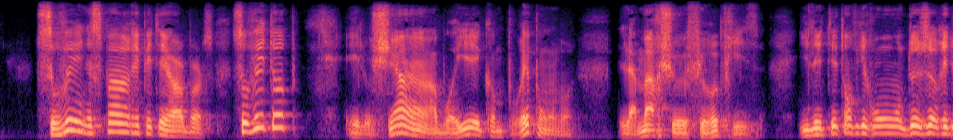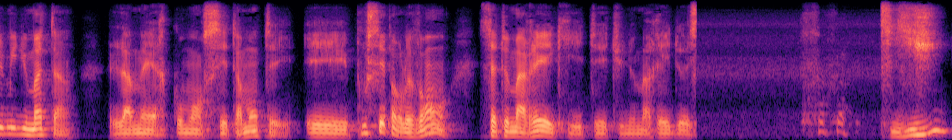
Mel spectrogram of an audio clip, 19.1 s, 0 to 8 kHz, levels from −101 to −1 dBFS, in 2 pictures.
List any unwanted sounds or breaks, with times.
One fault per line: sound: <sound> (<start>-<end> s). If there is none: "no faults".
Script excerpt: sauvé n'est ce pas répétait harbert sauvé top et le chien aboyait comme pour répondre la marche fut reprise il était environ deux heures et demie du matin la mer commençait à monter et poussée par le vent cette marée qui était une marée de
sound: laugh (17.5-18.2 s)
